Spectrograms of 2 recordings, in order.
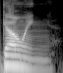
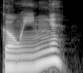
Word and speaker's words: going: We often say, "How's it going?" Or "How's it going?" The last sound, g. Sometimes G, going, going. Sometimes no G sound, goin', goin', goin'. It's the same meaning, same, just different pronunciation.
